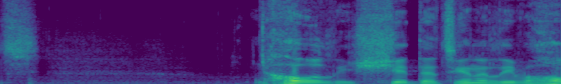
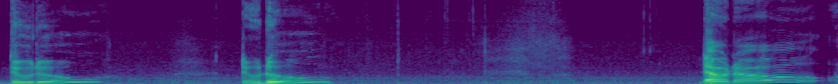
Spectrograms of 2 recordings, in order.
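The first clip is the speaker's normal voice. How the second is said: high, rising "Doo-doo" repeated, louder each time; 8 semitones higher, 5 dB louder than usual. Retold or imitated. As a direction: chirp each "Doo-doo" higher in a put-on accent. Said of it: "That's how the Asians talk".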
